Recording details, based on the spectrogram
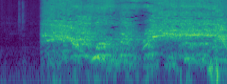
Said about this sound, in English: Play that one more time. That first scream is so worth it. I want to hear that scream again. This poor little guy.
